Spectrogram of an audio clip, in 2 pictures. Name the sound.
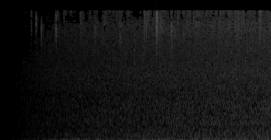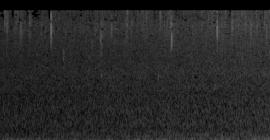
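rain falling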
